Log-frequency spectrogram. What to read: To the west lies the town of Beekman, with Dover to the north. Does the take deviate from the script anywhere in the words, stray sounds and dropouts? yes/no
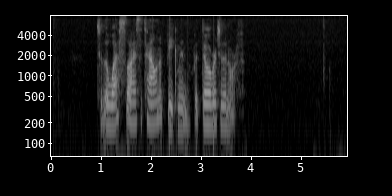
no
